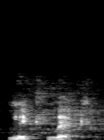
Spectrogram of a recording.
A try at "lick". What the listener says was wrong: Good, thank you. Well done.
